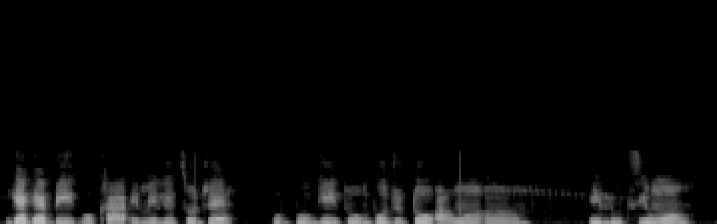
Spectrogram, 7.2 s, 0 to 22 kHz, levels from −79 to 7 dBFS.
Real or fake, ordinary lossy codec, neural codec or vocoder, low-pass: real; MP3, 64 kbps; none; 7.2 kHz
